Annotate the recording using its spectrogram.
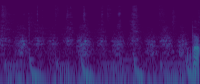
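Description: A spoon scraping the coating off a lottery scratch card in quick, short strokes, several a second, uncovering a printed number.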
